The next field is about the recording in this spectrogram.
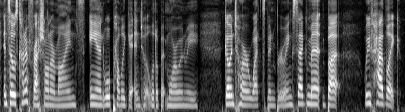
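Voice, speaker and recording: A woman's voice: medium pitch, steady tone, fairly quick, few pauses, clear, resonant tone, no echo, studio quality. A young woman co-hosting a casual podcast, chatting freely with many fillers. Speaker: podcast co-host. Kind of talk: casual chat.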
